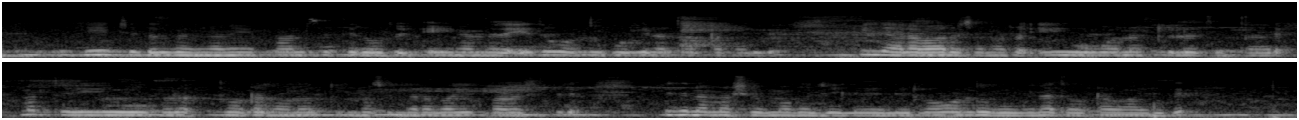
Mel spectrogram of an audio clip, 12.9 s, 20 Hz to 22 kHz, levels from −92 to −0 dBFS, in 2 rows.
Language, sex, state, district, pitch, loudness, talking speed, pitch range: Kannada, female, Karnataka, Shimoga, 225 Hz, -37 LUFS, 125 wpm, 220-235 Hz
